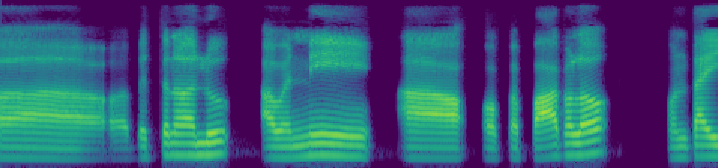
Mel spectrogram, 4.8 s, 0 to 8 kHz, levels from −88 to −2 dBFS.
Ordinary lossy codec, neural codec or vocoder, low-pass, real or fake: none; codec, 24 kHz, 0.9 kbps, WavTokenizer, large speech release; 7.2 kHz; fake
